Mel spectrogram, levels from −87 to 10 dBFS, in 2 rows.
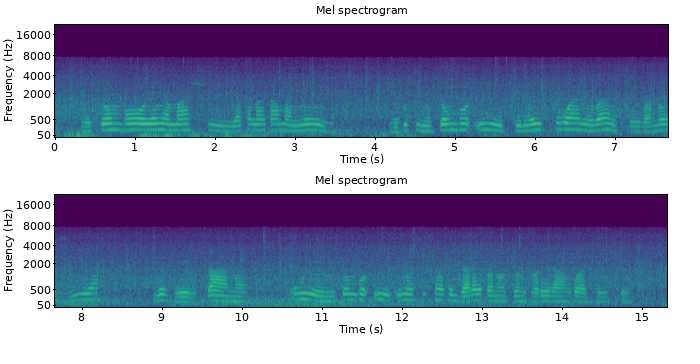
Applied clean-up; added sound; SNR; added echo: none; Rain; 9 dB; none.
